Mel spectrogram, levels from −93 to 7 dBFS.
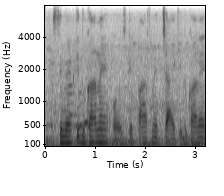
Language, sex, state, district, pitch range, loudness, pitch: Hindi, male, Gujarat, Gandhinagar, 115-135 Hz, -16 LUFS, 130 Hz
